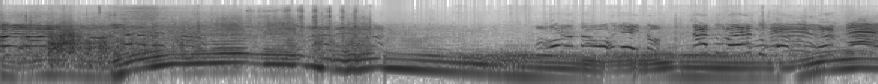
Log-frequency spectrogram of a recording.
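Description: Opel Astra rally car's engine revving hard on snow, pitch climbing and dropping through the corner. After a cut, the engine revs again with the wheels spinning as the car sits stuck in a snowbank, with people shouting over it.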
